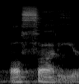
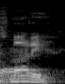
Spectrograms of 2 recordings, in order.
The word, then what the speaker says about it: basmati: Balsamic. No, not balsamic. Balsati or something like that. Oh. But it comes in a jar. Oh, basmati. Basmati. There you go.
